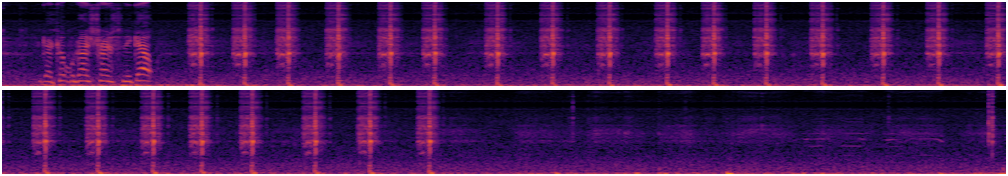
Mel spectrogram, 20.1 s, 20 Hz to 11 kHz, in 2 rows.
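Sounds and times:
airsoft rifle firing single shots: 0:01.9 - 0:14.5.

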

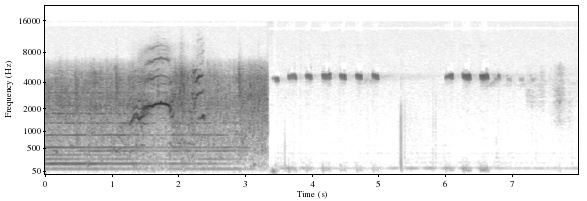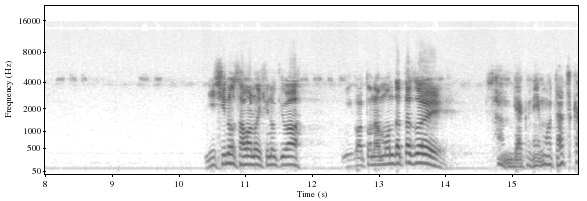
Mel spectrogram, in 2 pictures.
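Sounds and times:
children shouting: 0:01.0 - 0:02.8
insects chirping: 0:03.4 - 0:16.0.

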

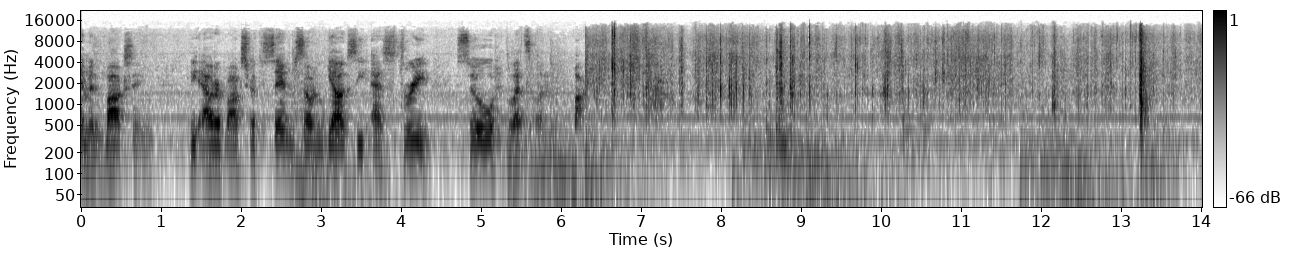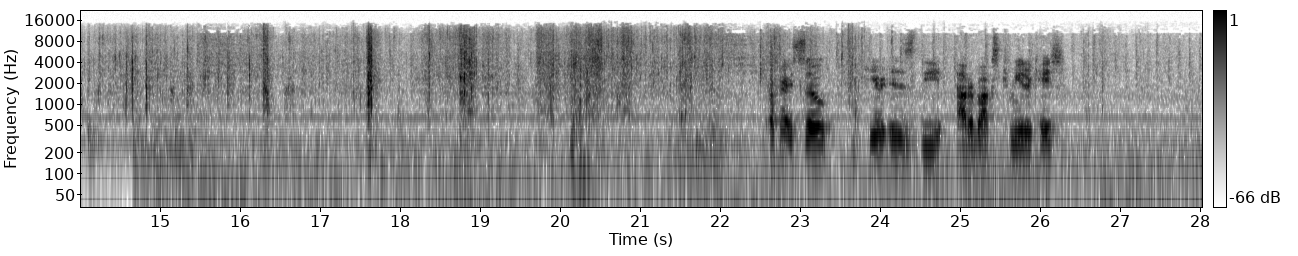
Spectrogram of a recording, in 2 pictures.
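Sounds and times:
paper mailer crinkling and tearing: 0:06.3 - 0:24.4
case sliding out of envelope: 0:06.4 - 0:22.8.

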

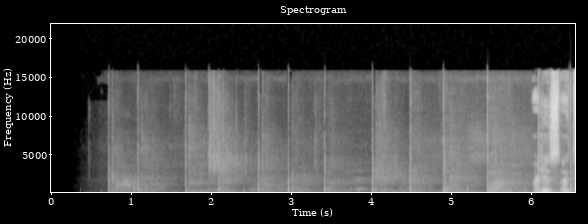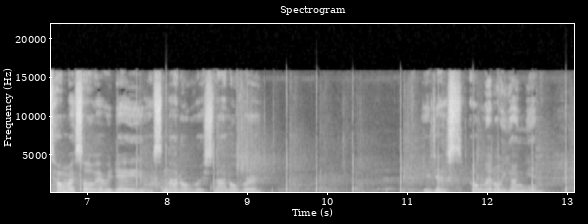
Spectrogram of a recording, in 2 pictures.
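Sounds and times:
basketball dribbling on gym floor: 0:00.7 - 0:13.0.

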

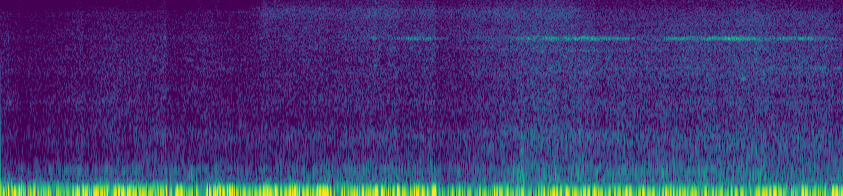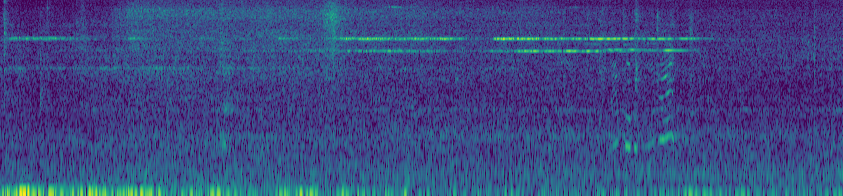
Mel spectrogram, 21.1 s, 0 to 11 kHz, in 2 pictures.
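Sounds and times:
train wheels rumbling on rails: 0:00.0 - 0:21.0
wheel and brake squeals: 0:04.6 - 0:05.6, 0:06.3 - 0:19.4.

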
